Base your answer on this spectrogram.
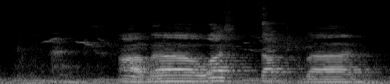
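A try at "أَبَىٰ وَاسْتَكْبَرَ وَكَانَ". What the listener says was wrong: Enggak usah diwakaf langsung. Enggak usah diberhenti. Wastakbara wa kana langsung.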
